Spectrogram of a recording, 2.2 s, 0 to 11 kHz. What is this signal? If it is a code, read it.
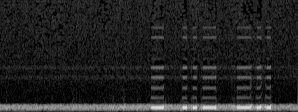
Morse code, heard as a keyed tone, about 32 wpm, 480 Hz. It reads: TUD
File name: posts / vk9ec-40cw- -1410z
